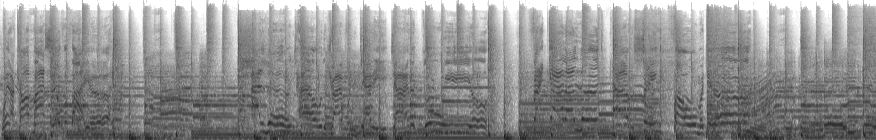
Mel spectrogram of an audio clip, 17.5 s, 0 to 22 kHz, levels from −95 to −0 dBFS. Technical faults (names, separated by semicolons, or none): none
